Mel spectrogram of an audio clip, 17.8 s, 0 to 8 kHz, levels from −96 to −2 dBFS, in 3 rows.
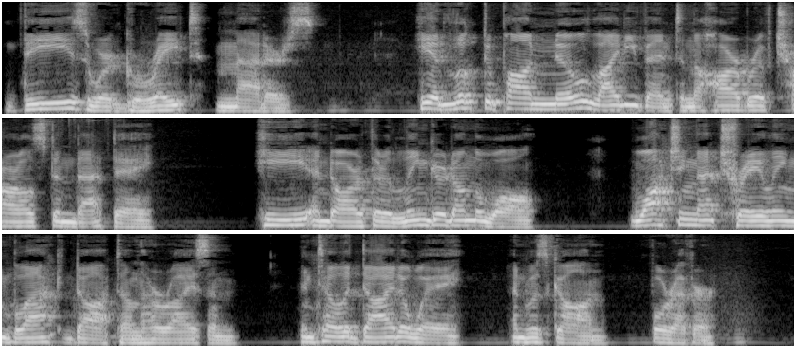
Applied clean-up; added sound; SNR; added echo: neural mask model RNNoise.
